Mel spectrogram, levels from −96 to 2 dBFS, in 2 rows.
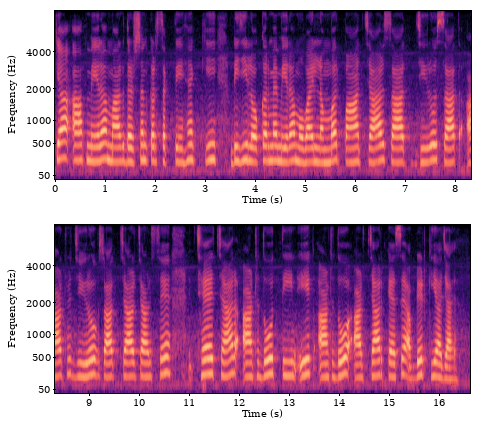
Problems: background sounds at intervals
